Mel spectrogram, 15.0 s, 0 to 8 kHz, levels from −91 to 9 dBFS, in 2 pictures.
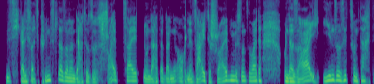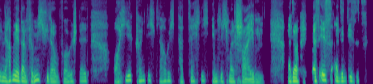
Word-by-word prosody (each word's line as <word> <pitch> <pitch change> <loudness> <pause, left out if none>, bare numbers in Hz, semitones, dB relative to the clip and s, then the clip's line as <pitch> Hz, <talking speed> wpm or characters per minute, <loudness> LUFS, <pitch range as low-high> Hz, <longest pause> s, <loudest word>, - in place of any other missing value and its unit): i 125 - -1
sich 115 - -3
gar 110 - +1
nicht 105 - -1
so 105 - -2
als 100 +2 -9
Künstler, 155 +6 -1
sondern 120 -5 +2
der 100 - -1
hatte 105 +3 -4
so 90 0 -6
Schreibzeiten 135 +7 -2
und 95 - 0
da 100 - -2
hat 115 +2 -6
er 110 - -4
dann 105 +3 -2
auch 115 -3 -6
'ne 95 +1 0
Seite 100 +3 -1
schreiben 130 +10 0
müssen 145 0 -1
und 140 - -2
so 135 - -3
weiter. 135 -1 +1 0.4
Und 115 - +4
da 110 -2 +5
sah 95 +1 +1
ich - - -3
ihn 150 +6 +4
so 155 -1 +3
sitzen 145 0 -2
und 130 +1 -2
dachte 135 +1 -3
mir 125 -3 +3
hat 140 - +2
mir 155 -4 +8
dann 125 -5 +3
für 130 - -2
mich 160 -3 +1
wiederum 105 -5 -1
vorgestellt: 115 +5 -4 0.5
„Oh, - - -4
hier 155 +1 +1
könnte 140 +4 -3
ich 145 - -8
glaube 125 +5 -5
ich, 125 - -7
tatsächlich 125 +8 -8
endlich 115 -1 -4
mal 105 -1 0
schreiben." 95 -6 +2 0.5
Also 130 -1 +8 0.3
das 135 - +6
ist 170 -3 +7
also 125 -1 +3
dieses 125 -1 -4
120 Hz, 230 wpm, -23 LUFS, 105-135 Hz, 0.5 s, mir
